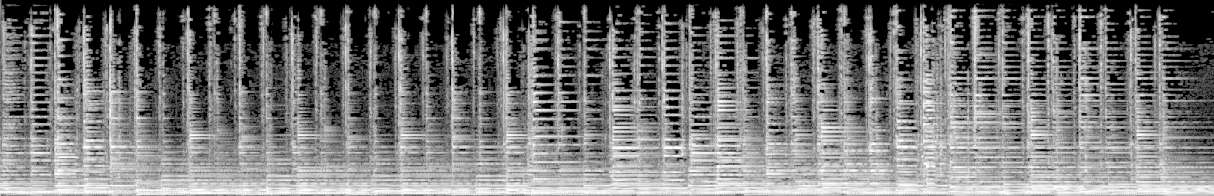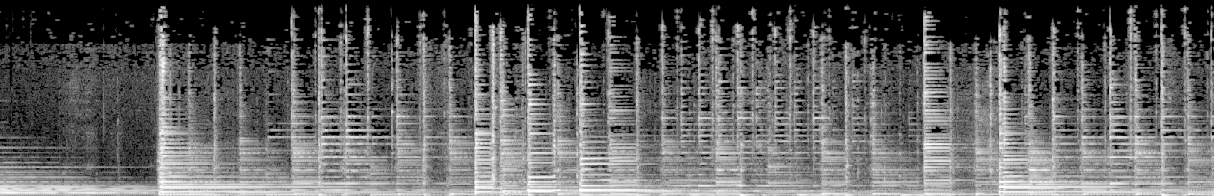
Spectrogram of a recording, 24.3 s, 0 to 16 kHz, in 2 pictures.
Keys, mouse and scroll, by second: 4.3 right click, 4.4-8.6 middle drag, 8.0 z, 9.2 i, 10.7 middle click, 12.0-13.4 drag, 13.2 KP_3, 13.8 Tab, 15.5 Tab, 15.9 z, 17.1 c, 18.8-20.5 right drag, 20.9 z, 22.3-24.0 drag, 24.0 KP_3.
